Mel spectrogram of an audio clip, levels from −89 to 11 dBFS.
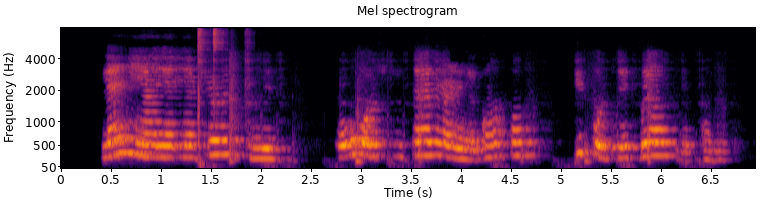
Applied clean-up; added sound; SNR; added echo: neural mask model DeepFilterNet 3.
